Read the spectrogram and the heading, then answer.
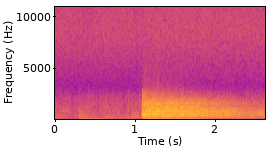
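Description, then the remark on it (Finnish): A single heavy harpoon cannon shot, fired from a ship at a fleeing creature, booms out suddenly over a low rumbling background, its loud blast trailing off into a long, slowly fading roar. “Tykki valmiina! Ampukaa!”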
